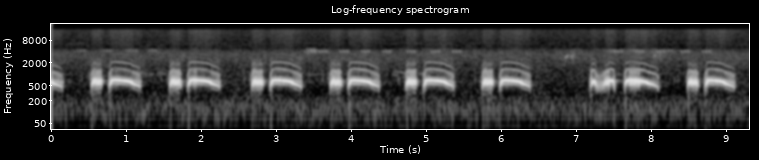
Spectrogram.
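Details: Repeated coos of a spotted dove: about eight evenly spaced phrases, each a brief clipped note followed by a longer mellow hoot that droops slightly at the end, with no other sounds.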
